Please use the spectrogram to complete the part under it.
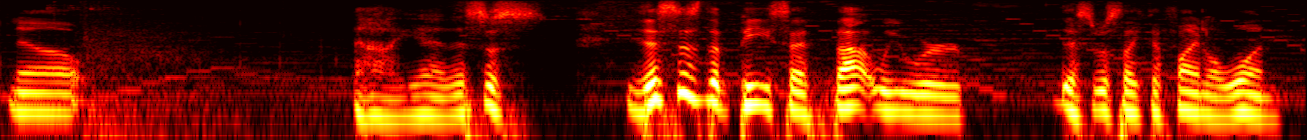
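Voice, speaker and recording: A man's voice: fairly high pitch, measured pace, dark tone, slightly rough, soft background music. A young man giving rambling, easygoing commentary over a solo game playthrough, with lots of fillers and restarts. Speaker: let's play commentator. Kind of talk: casual solo gameplay commentary.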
